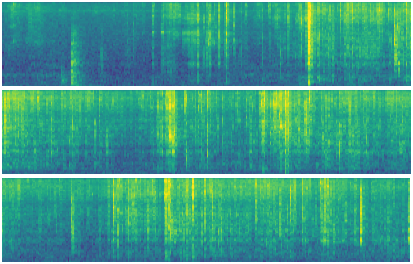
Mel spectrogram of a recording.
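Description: Hands squeezing and crumbling soft gym chalk blocks in a bowl of loose powder: a steady crunching crackle, with sharper cracks now and then as pieces break apart.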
